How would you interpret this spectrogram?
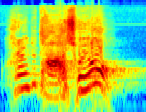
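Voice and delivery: ordinary delivery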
